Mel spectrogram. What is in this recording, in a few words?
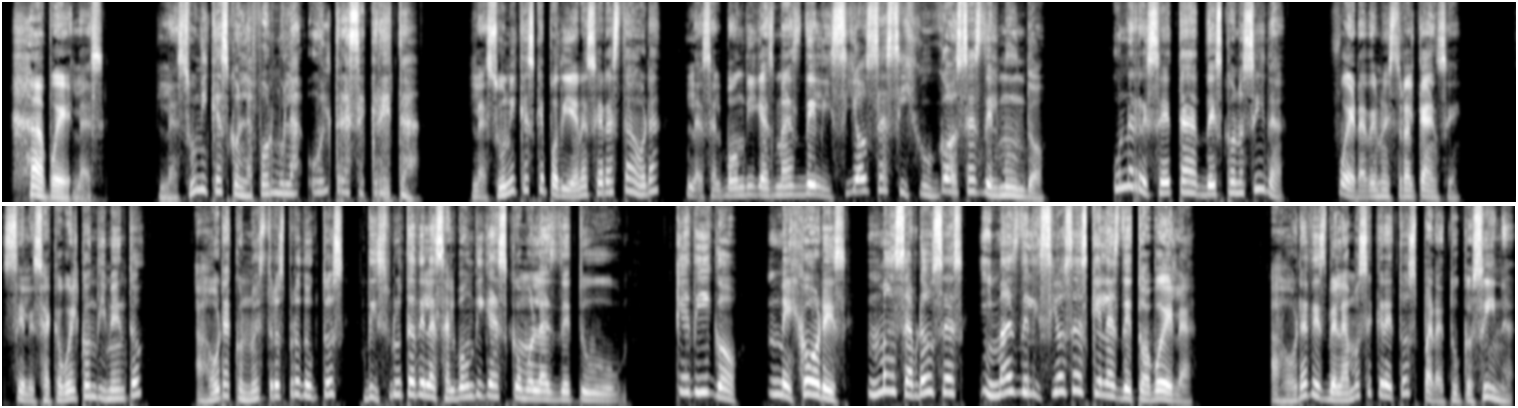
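Spanish Latin America male voice over, sales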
